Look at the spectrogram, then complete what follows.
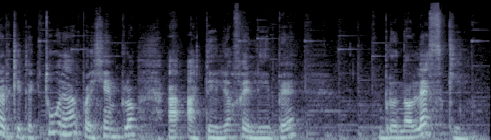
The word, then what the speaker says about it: Brunelleschi: por ejemplo castillo felipe brunelleschi el como que en italia das l se pronuncian por separado y la che sobre 8 como una q no brunelleschi nació en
